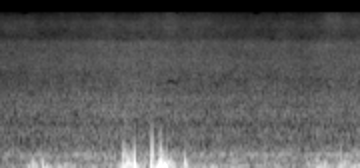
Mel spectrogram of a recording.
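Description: Handling noise of an adjustable wrench in a gloved hand as its jaw is wound closed: a few soft, low rubbing thumps, the loudest about a second in.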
